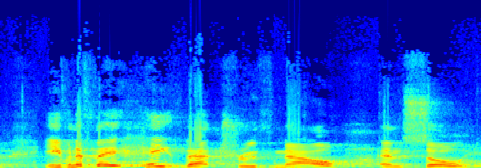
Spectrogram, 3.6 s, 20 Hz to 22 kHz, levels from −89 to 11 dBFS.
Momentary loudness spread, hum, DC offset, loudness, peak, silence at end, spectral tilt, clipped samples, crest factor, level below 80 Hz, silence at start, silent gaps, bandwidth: 8 LU; none; under 0.1%; -15 LUFS; 0 dBFS; 0 s; -4.5 dB/octave; under 0.1%; 16 dB; -60 dBFS; 0 s; none; 15 kHz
